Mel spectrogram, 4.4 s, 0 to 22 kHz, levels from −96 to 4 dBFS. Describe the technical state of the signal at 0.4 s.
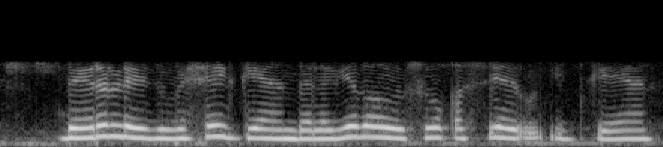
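At 0.4 s the speech is passing through the AMR narrowband mobile codec, which affects the whole clip. The signal has been squeezed to an 8 kHz sample rate and rebuilt from a vocal-tract model excited by only a few pulses per 5 ms subframe, so nothing above 4 kHz survives. The damage is plainly audible: a dull, band-limited tone with a buzzy, synthetic edge that fits a low mode of around 7.4 kbps.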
